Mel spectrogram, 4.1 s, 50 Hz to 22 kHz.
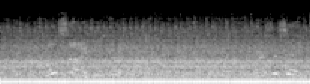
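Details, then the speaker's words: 1956 VW Beetle engine idling after all valves were readjusted to a 0.006 in feeler-gauge drag. It is much quieter, with a light sewing-machine tick and smooth, even idle, and the earlier rattle is gone from both sides; normal idle. "let's start it up pretty easy and it's a lot quieter than it was a lot quieter still sounds like a sewing machine but no more of that rattle rattle rattle rattle not from either side"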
